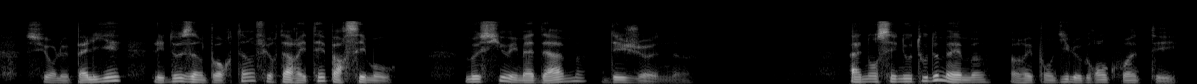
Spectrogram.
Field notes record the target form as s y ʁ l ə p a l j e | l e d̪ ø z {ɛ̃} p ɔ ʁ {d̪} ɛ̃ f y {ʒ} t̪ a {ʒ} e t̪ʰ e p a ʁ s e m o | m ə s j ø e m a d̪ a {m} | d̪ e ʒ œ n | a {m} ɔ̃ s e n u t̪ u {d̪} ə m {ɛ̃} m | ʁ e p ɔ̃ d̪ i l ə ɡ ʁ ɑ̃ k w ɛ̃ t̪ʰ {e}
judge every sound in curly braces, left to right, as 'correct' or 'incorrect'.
correct, incorrect: t̪, incorrect: ʁ, incorrect: ʁ, correct, incorrect: n, correct, incorrect: ɛ, correct

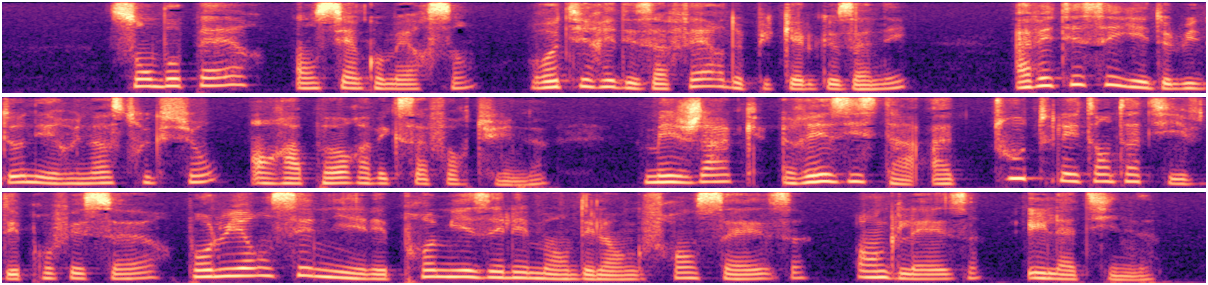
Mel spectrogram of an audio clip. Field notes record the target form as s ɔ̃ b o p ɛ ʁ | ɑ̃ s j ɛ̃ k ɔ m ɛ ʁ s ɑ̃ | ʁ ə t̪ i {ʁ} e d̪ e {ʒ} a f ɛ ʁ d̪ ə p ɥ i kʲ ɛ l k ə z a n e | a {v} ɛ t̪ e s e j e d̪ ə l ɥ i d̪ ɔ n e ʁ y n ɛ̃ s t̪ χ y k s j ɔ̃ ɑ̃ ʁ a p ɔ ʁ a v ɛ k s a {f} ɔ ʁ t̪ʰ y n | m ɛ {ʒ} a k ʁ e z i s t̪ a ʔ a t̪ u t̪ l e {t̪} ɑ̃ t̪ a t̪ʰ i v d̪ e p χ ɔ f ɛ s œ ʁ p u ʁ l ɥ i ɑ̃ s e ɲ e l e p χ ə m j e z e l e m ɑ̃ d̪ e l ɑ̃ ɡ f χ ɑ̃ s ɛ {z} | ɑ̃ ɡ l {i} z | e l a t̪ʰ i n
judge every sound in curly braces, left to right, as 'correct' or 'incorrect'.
correct, incorrect: z, correct, correct, correct, correct, correct, incorrect: ɛ

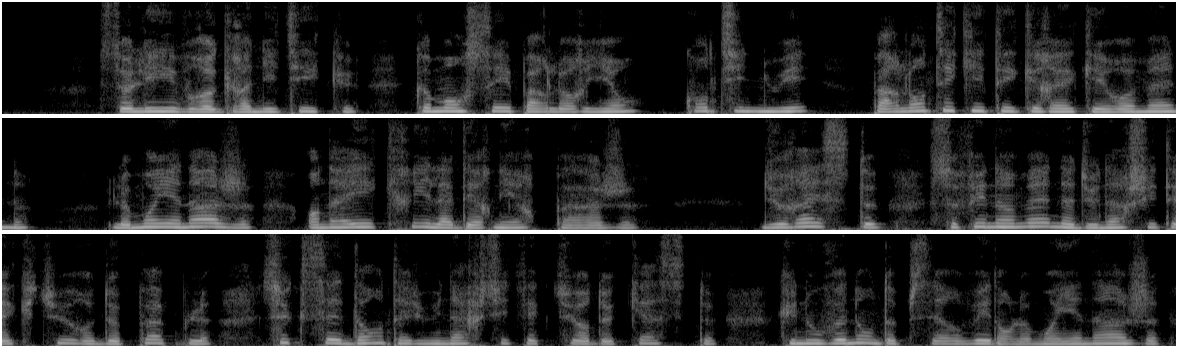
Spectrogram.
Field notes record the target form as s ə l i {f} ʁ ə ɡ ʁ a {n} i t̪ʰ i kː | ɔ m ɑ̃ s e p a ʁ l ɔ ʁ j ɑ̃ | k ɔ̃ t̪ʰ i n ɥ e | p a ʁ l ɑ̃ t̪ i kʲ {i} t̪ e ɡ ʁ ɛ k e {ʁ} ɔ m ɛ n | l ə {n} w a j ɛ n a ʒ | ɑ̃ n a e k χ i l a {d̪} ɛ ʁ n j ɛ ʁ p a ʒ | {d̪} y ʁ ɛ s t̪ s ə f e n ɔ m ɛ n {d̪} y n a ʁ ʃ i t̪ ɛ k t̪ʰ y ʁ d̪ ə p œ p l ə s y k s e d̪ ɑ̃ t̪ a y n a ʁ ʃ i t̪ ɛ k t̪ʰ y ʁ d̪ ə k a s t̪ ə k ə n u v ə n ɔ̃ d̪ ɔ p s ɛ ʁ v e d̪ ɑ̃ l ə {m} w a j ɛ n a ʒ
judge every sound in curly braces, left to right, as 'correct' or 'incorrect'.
incorrect: v, correct, correct, correct, incorrect: m, correct, correct, correct, correct

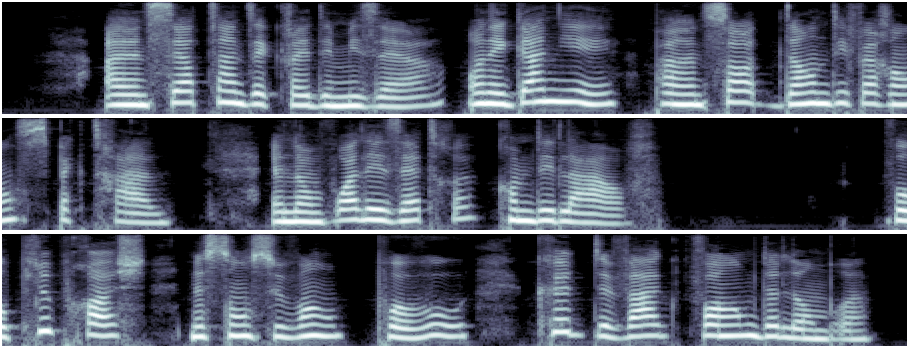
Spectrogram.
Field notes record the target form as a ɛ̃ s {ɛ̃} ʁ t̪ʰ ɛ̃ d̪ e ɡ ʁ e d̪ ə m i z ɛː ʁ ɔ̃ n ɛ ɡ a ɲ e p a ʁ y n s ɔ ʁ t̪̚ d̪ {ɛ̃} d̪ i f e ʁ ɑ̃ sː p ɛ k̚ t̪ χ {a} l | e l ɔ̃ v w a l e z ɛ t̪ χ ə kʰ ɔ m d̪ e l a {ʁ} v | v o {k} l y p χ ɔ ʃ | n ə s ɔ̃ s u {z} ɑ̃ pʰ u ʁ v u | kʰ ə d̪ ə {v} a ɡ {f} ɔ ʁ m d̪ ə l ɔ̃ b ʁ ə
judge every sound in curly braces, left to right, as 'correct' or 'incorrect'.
incorrect: ɛ, correct, correct, correct, incorrect: p, incorrect: v, correct, correct

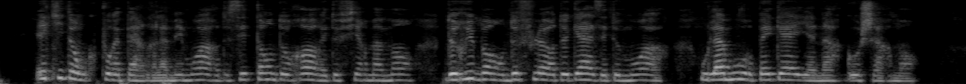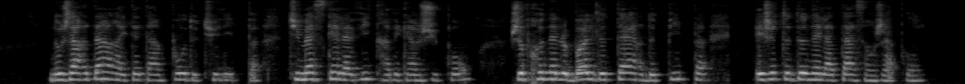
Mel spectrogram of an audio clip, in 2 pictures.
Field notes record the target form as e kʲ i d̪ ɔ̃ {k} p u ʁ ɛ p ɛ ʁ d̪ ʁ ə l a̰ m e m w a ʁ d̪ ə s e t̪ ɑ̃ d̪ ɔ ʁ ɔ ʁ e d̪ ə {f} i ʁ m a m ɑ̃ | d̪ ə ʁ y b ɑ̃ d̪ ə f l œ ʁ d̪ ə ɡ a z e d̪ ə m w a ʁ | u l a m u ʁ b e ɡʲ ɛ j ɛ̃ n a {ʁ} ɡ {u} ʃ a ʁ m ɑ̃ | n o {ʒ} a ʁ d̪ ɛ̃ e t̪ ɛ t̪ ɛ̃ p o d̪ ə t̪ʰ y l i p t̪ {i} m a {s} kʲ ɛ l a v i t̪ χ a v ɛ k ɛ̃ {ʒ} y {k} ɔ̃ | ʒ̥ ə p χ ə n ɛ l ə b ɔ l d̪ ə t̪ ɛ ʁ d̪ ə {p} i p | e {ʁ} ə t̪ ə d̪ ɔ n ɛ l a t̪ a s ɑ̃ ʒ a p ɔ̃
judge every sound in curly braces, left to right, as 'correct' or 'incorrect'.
correct, correct, correct, incorrect: o, correct, incorrect: y, correct, correct, incorrect: p, correct, incorrect: ʒ

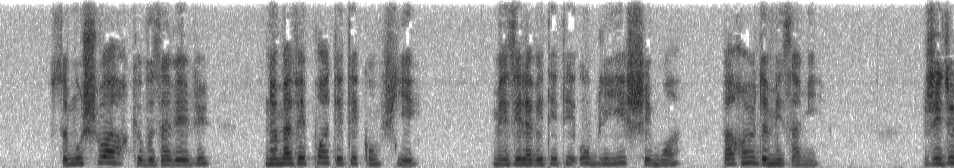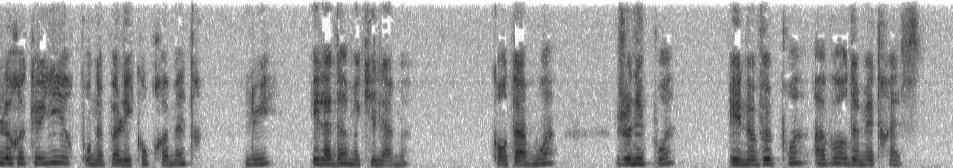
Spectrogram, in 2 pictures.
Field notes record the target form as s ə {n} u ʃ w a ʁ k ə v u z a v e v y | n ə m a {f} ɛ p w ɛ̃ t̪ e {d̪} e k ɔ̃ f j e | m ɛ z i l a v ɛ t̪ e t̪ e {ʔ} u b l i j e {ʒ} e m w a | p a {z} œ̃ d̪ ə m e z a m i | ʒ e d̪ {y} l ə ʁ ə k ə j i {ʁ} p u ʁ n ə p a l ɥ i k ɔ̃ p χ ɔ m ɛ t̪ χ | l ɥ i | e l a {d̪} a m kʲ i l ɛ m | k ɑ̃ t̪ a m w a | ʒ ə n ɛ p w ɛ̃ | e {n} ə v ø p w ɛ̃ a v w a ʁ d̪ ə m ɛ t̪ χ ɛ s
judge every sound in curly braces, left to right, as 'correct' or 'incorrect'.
incorrect: m, incorrect: v, incorrect: t̪, correct, incorrect: ʃ, incorrect: ʁ, correct, correct, correct, correct

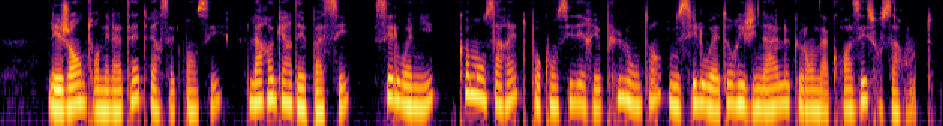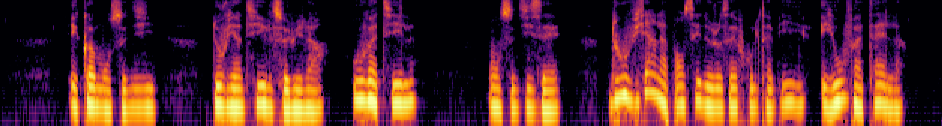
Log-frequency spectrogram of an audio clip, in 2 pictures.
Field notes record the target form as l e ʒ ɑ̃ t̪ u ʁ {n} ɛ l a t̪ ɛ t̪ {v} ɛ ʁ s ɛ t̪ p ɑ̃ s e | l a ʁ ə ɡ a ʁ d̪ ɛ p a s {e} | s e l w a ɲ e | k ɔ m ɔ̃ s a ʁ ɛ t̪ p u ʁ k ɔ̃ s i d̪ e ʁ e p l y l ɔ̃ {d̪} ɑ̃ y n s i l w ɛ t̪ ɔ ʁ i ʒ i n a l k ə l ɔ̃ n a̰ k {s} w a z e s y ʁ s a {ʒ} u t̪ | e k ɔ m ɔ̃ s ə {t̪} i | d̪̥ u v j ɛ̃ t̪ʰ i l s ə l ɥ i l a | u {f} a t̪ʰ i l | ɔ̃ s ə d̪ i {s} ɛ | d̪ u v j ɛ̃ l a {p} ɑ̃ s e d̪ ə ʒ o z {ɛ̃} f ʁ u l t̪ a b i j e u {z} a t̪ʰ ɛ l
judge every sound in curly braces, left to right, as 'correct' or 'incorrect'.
correct, correct, correct, incorrect: t̪, incorrect: χ, incorrect: ʁ, incorrect: d̪, incorrect: v, incorrect: z, correct, incorrect: ɛ, incorrect: v

